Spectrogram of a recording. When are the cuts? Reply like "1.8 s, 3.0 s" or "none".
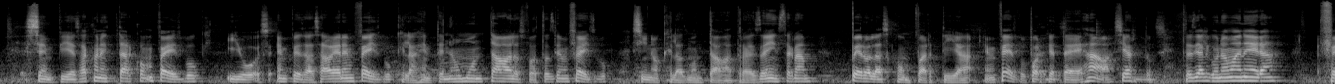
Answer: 5.5 s, 10.3 s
